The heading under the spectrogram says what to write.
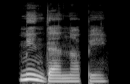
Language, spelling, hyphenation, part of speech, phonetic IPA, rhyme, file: Hungarian, mindennapi, min‧den‧na‧pi, adjective, [ˈmindɛnːɒpi], -pi, Hu-mindennapi.ogg
- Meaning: 1. everyday 2. daily, day-to-day (happening every day) 3. ordinary, mundane, day-to-day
